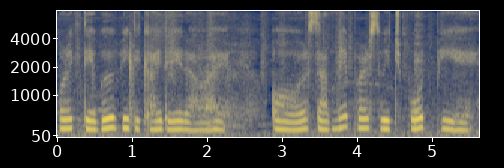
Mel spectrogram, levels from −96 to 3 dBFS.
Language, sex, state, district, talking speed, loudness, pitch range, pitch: Hindi, female, Arunachal Pradesh, Papum Pare, 160 wpm, -15 LUFS, 195-220 Hz, 205 Hz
